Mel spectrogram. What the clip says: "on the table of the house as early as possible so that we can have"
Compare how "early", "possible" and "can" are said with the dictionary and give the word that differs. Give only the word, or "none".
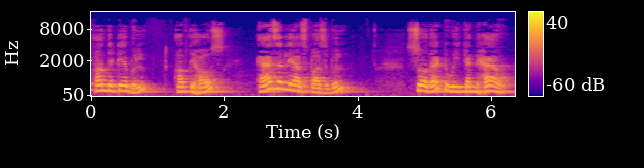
none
